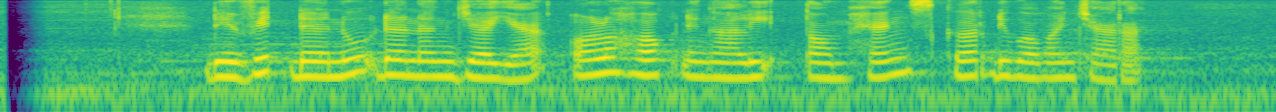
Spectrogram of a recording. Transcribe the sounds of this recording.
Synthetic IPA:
devit̪̚danudanaŋd͡ʒajaʔɔlɔɦɔk̚niŋalit̪ɔmhɛŋskɨrdiwawaɲt͡ʃaɾa̰

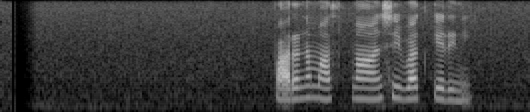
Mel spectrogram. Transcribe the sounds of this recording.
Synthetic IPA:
pa̰ɾənəmast̪maːnʃiʋat̪keɾini

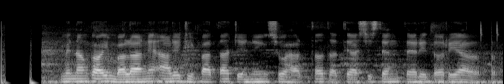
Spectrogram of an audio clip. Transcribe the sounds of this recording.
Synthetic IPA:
minɔŋkɔimbalaneʔalid̪̥i̤pat̪ahd̪̥e̤nɪŋsuɦat̪ɔd̪̥ä̤t̪iasist̪ɛnt̪eɾit̪oɾial

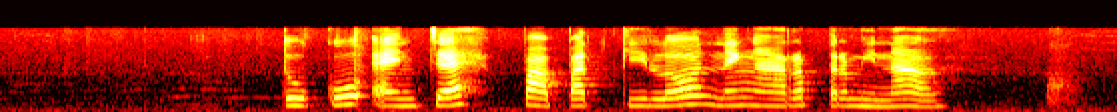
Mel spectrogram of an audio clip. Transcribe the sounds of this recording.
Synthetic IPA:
t̪ukuʔɛɲt͡ʃɛh | papat̪̚kilonɪŋːaɾəp̚t̪ɛrminal

